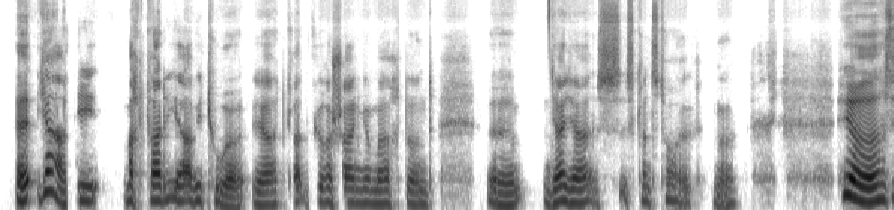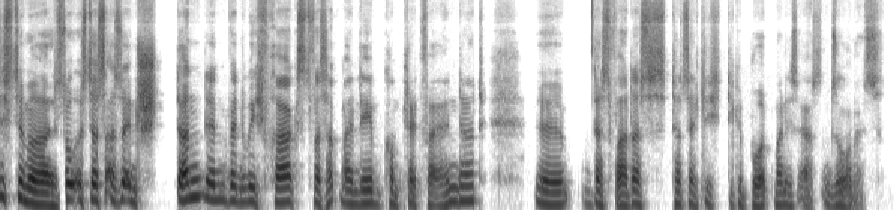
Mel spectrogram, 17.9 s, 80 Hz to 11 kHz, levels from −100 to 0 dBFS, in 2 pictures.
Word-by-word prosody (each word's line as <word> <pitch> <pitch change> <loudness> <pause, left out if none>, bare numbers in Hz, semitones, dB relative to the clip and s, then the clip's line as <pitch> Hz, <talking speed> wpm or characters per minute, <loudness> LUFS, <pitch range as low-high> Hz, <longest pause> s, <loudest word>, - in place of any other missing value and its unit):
Äh, 445 - +7
ja, 295 - +4
die 180 -1 -2 0.2
macht 185 0 -2
gerade 190 -1 +5
ihr 200 -4 +1
Abitur, 165 -11 -1
ja, 140 -1 -1
hat 150 +1 -11
gerade - - -5
'n - - -29
Führerschein 165 -2 -3
gemacht 155 0 -5
und, 145 -1 -6 0.5
ähm, 140 -2 -3 0.2
ja, 165 +3 +3
ja, 160 -2 +2
es - - -6
ist - - -10
ganz - - -9
toll, - - -8 0.2
ne? - - -9 1.0
Ja, 195 -7 +10
siehst 230 +3 -2
du 220 - +4
mal, 145 -5 +5
so 200 +11 +2
ist - - -2
das 195 - +3
also 210 - 0
entstanden, 195 +3 +1
wenn 185 -2 -2
du 170 - -6
mich 175 -1 -2
fragst: 170 0 0
„Was 160 -2 -3
hat 175 +2 -6
mein 150 -1 -3
Leben 155 -1 -2
komplett - - -7
verändert?“, 175 - -5 0.5
äh, 145 -3 0 0.2
das 150 -2 -6
war 130 - +1
das 155 -1 -4
tatsächlich, 145 -4 -9
die - - -15
Geburt 120 +2 -6
meines 140 -3 -7
1. - - -12
Sohnes. - - -7
165 Hz, 170 wpm, -23 LUFS, 145-185 Hz, 1.0 s, Ja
